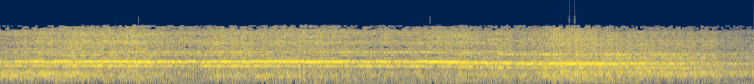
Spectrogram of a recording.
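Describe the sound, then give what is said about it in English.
A train roars steadily along the rails at night, loud, with a sustained high metallic whine over the rumble that swells briefly twice before easing slightly. No voices are heard. “Sat there for a long, breathless moment as the train roared off into the night, leaving only the singing rails to mark its passing.”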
